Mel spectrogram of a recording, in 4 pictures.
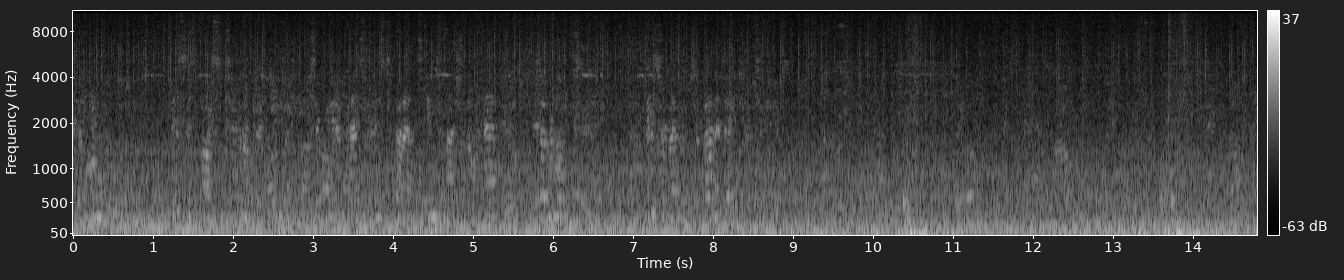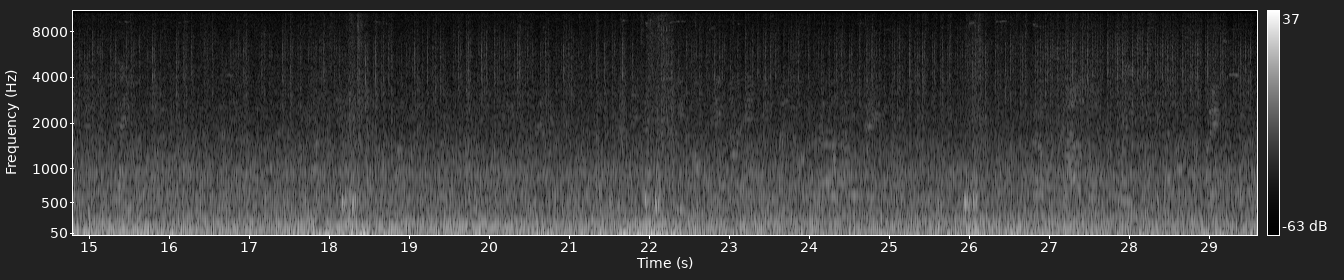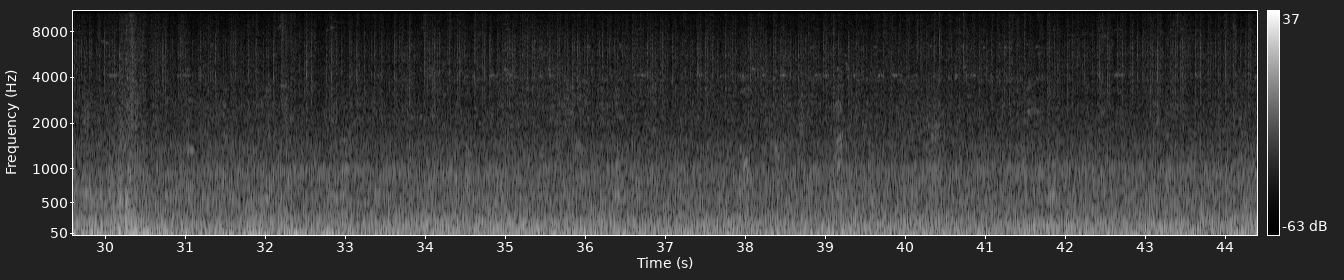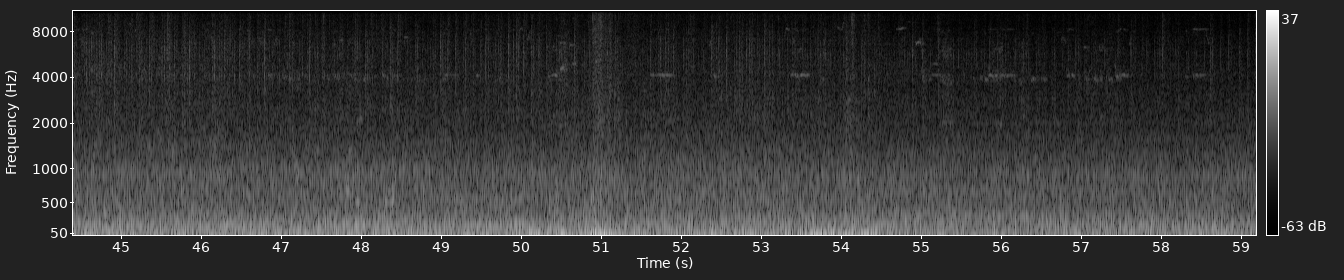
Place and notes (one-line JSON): {"title": "Bus 200E Budapest - Bus Ride", "date": "2016-12-04 15:10:00", "description": "The Bus 200E is driving from Kobanya Kispest, the terminal station of metro line 3, to the airport. The bus is making many noises. Recorded with a Tascam DR-100.", "latitude": "47.46", "longitude": "19.15", "altitude": "123", "timezone": "GMT+1"}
